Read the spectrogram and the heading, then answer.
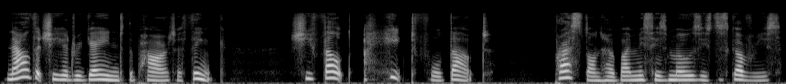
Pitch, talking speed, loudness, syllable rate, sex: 215 Hz, 160 wpm, -19 LUFS, 4.8 syllables/s, female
